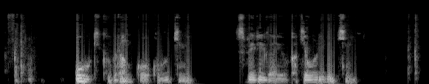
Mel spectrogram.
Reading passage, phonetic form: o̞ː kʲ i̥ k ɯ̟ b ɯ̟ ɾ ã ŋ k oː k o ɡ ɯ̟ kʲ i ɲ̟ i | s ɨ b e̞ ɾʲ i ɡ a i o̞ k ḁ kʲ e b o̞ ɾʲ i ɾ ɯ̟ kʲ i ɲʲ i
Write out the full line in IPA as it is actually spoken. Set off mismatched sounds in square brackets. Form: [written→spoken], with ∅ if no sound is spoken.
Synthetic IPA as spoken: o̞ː kʲ i̥ k ɯ̟ b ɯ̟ ɾ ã ŋ k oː k o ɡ ɯ̟ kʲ i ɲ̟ i | s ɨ b e̞ ɾʲ i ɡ a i o̞ k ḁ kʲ e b o̞ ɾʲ i ɾ ɯ̟ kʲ i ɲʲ i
